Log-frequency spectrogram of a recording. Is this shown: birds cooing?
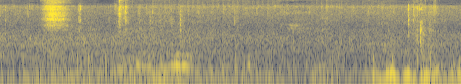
yes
